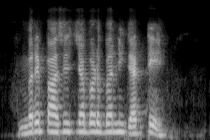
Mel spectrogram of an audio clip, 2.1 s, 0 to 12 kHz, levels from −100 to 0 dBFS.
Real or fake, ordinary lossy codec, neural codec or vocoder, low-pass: fake; Opus, 32 kbps; codec, 16 kHz, 4.8 kbps, FACodec; 7.2 kHz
